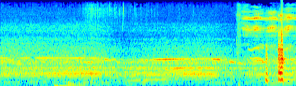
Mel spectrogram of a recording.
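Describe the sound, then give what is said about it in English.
A lawn mower and leaf blower running outside, mowing a lawn and blowing away cut grass, make a steady, loud droning engine hum that continues throughout, with a couple of brief sharper bumps near the end. “It's like louder. They keep getting closer and closer. It's driving me insane. I don't get it, though. Like, it sounds like they mowed the lawn and then they're blowing away the grass.”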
